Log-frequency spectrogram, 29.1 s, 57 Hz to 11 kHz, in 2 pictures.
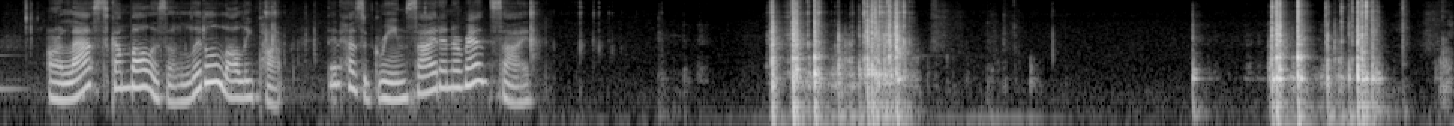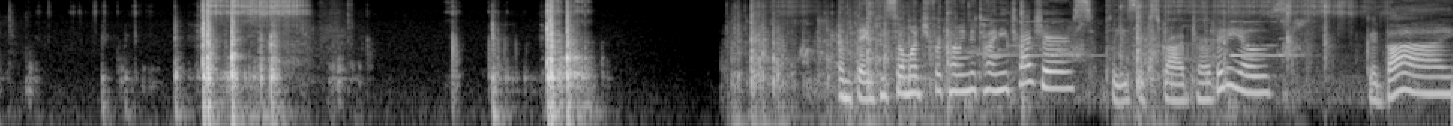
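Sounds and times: plastic capsules rattling down chute: 16.6 - 17.7, 21.8 - 28.6.

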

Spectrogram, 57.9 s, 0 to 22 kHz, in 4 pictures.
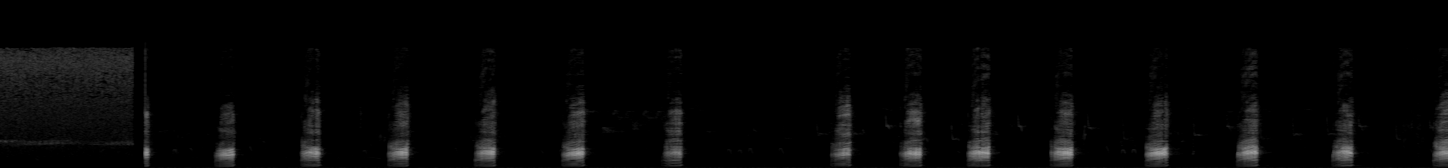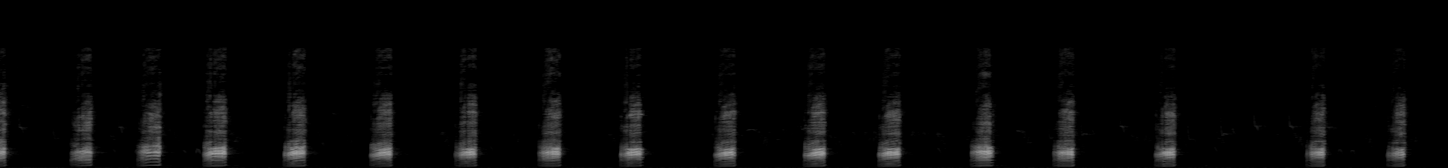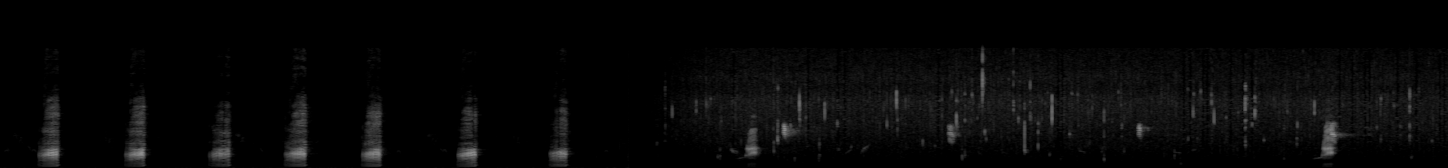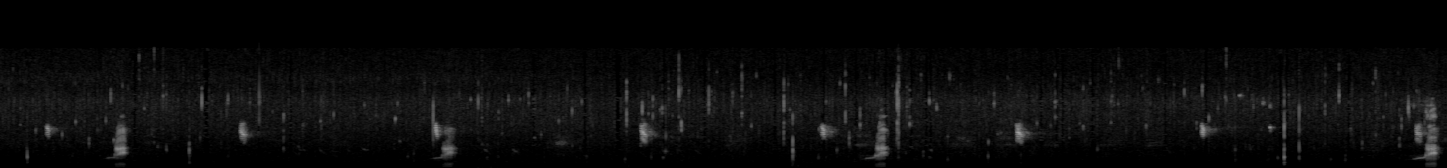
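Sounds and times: duck calling with rising pitch: 42.0 - 42.5, 43.7 - 46.1, 47.7 - 54.0, 57.5 - 57.9.

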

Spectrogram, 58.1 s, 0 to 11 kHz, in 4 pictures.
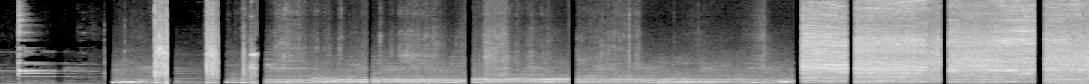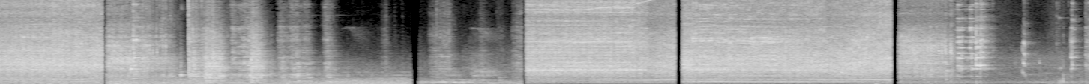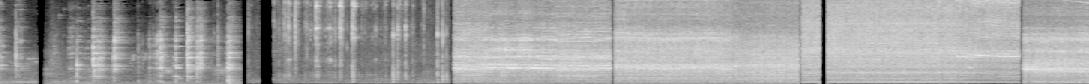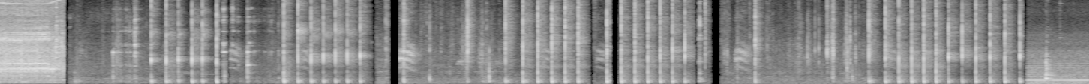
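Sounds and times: angle grinder cutting steel sheet: 10.7 - 17.9, 21.5 - 27.4, 35.1 - 44.5.

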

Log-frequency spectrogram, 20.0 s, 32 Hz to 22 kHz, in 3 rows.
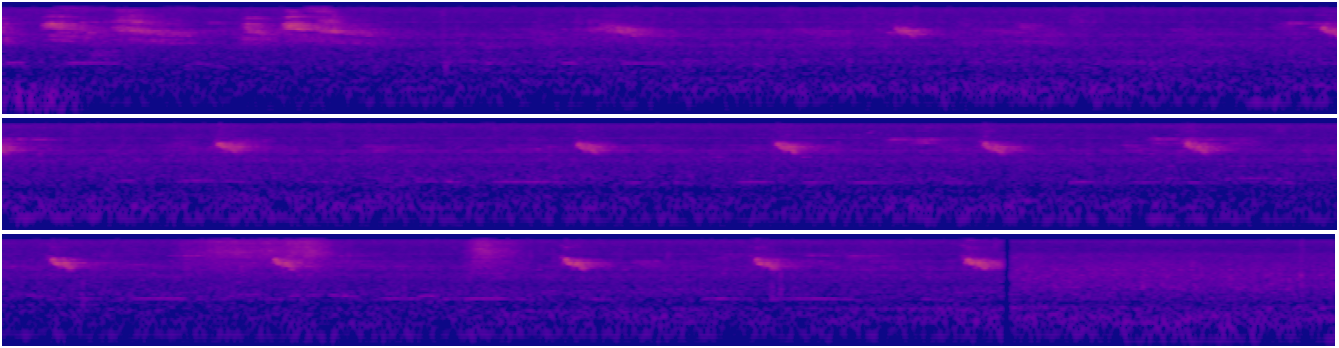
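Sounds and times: bird chirping: 0.0 - 2.1, 2.7 - 18.4.

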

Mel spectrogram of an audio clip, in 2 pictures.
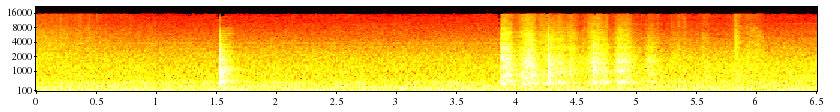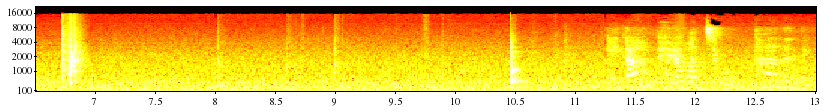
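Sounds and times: steady low hum: 0.0 - 13.0
ladle scraping frying pan: 3.9 - 5.3.

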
